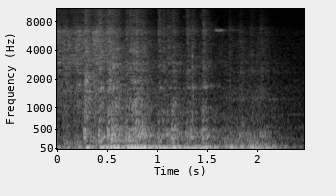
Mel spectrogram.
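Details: 1927 Ford Roadster with 2.3 L turbo engine, first start attempt after fuel system repair and fan switch install: starter churns steadily a couple of seconds with no firing, then stops; cranks but won't start because a sensor was left unconnected.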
